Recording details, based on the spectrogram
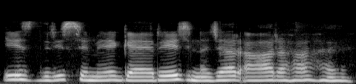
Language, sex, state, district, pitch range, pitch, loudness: Hindi, female, Jharkhand, Ranchi, 180-200 Hz, 190 Hz, -14 LUFS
